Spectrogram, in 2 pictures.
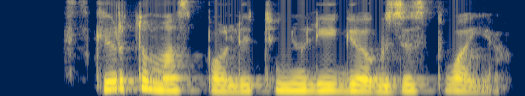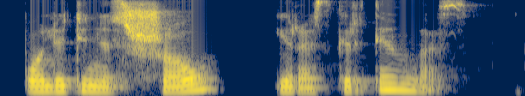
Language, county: Lithuanian, Alytus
